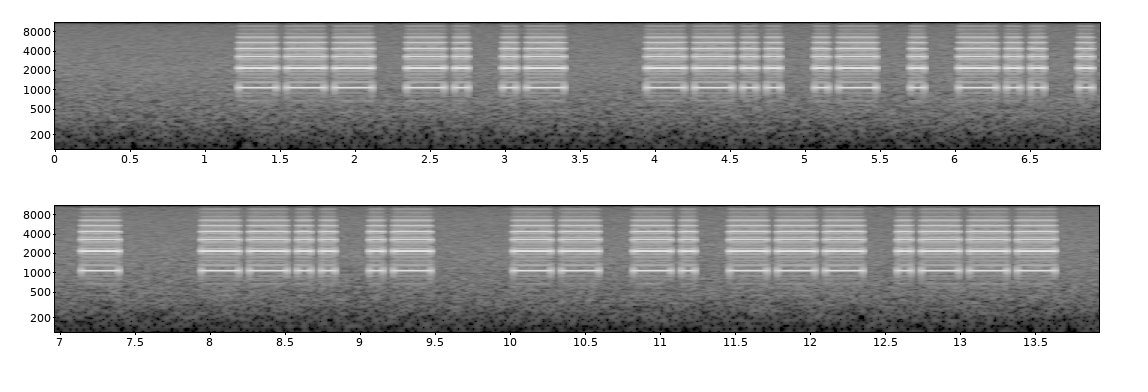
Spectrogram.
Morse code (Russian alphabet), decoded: ОНА ЗАЕДЕТ ЗА МНОЙ

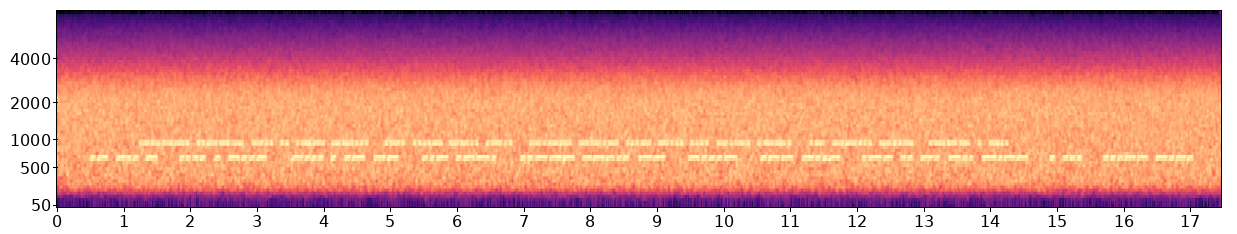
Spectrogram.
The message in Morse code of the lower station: ANT HEX BEAM UP 28M <BT> WX WINDY ES 3C

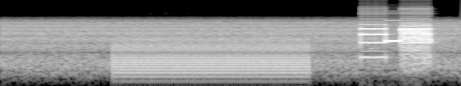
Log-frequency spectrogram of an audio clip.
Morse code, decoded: none

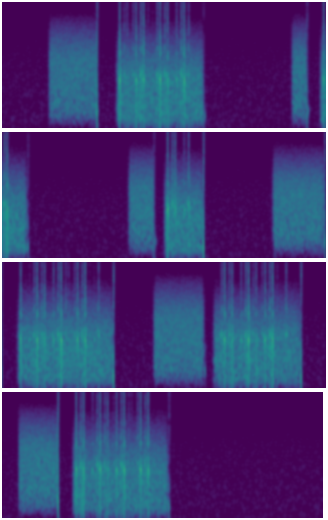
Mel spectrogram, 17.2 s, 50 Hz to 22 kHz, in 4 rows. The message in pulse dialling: 9 2 3 0 9 0

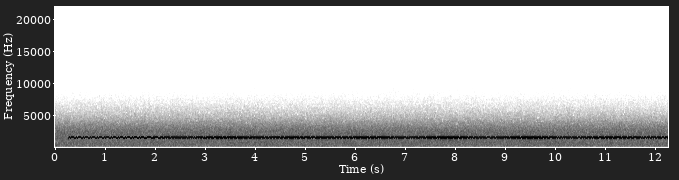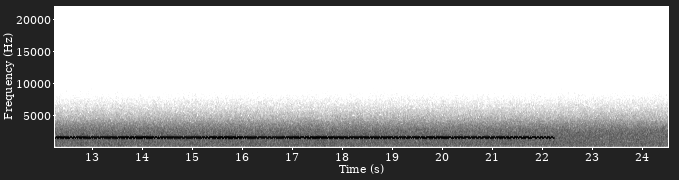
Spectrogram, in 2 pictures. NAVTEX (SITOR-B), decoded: 71592 63816 67325 34200 11061 45623 34838 91323 34557 89089 86757 09939 69061 00427 62140 58945 35054 15642 44530 34197 75004 62157 05839

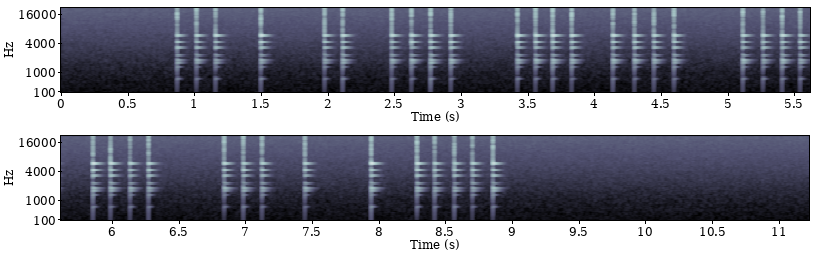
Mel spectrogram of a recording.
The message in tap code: LITTLE

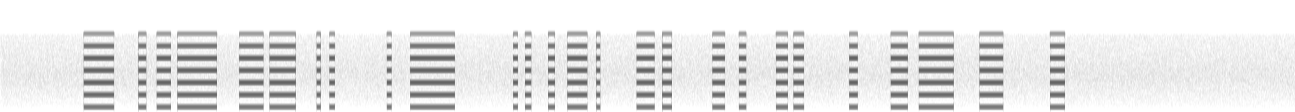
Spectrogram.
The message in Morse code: none

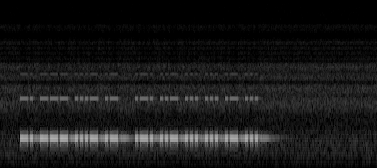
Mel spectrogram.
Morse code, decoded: NOVA RUSSAS

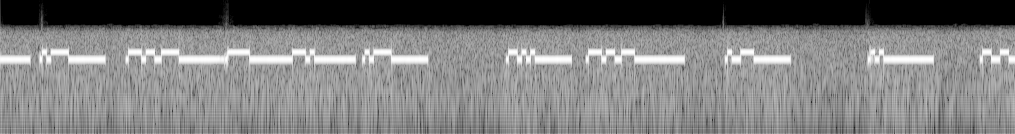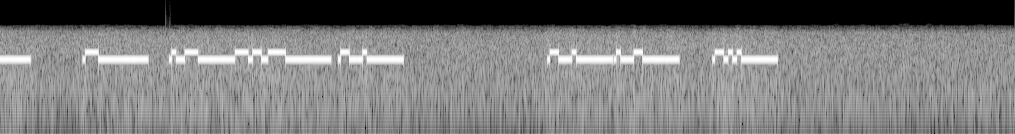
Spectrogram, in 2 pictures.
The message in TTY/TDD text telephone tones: … OTHER MAXIMA OCCUR

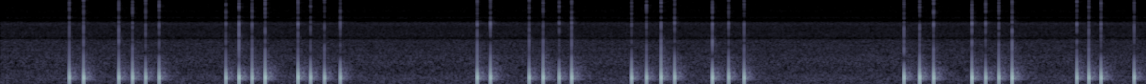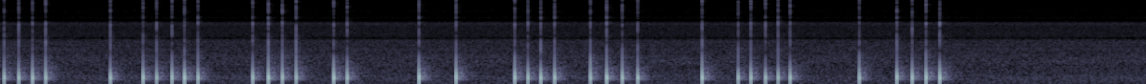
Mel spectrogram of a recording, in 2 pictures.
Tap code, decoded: IT IS OPERATED

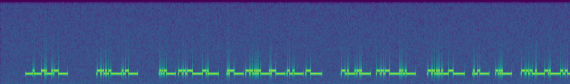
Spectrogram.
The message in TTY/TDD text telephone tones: HE WAS THE SECOND OF FOUR …

